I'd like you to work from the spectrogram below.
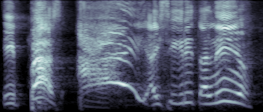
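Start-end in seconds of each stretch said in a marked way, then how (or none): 0.8-1.5 ay muy agudo gritado; grito de bebé imitado. Pretend. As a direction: imita el primer grito del recién nacido. Recién nacido grita al golpe. (grito agudo de bebé)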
